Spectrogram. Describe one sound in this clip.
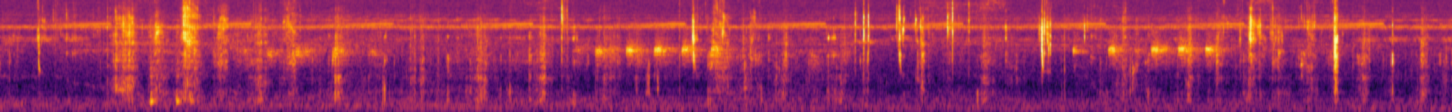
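A man chews and smacks his lips loudly up close.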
